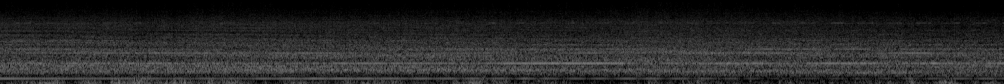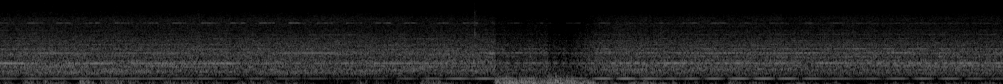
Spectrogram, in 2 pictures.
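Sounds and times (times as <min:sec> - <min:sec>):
constant low hum: 0:09.3 - 0:20.0.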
